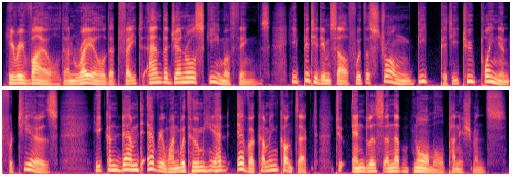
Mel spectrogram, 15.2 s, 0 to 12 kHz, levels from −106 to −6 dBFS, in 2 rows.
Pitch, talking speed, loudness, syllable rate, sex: 140 Hz, 160 wpm, -19 LUFS, 4.6 syllables/s, male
